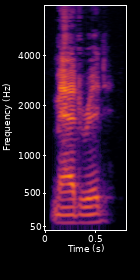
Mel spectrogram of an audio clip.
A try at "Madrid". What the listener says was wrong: It's like, but you don't emphasize it as aggressively, but it's there's that one.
